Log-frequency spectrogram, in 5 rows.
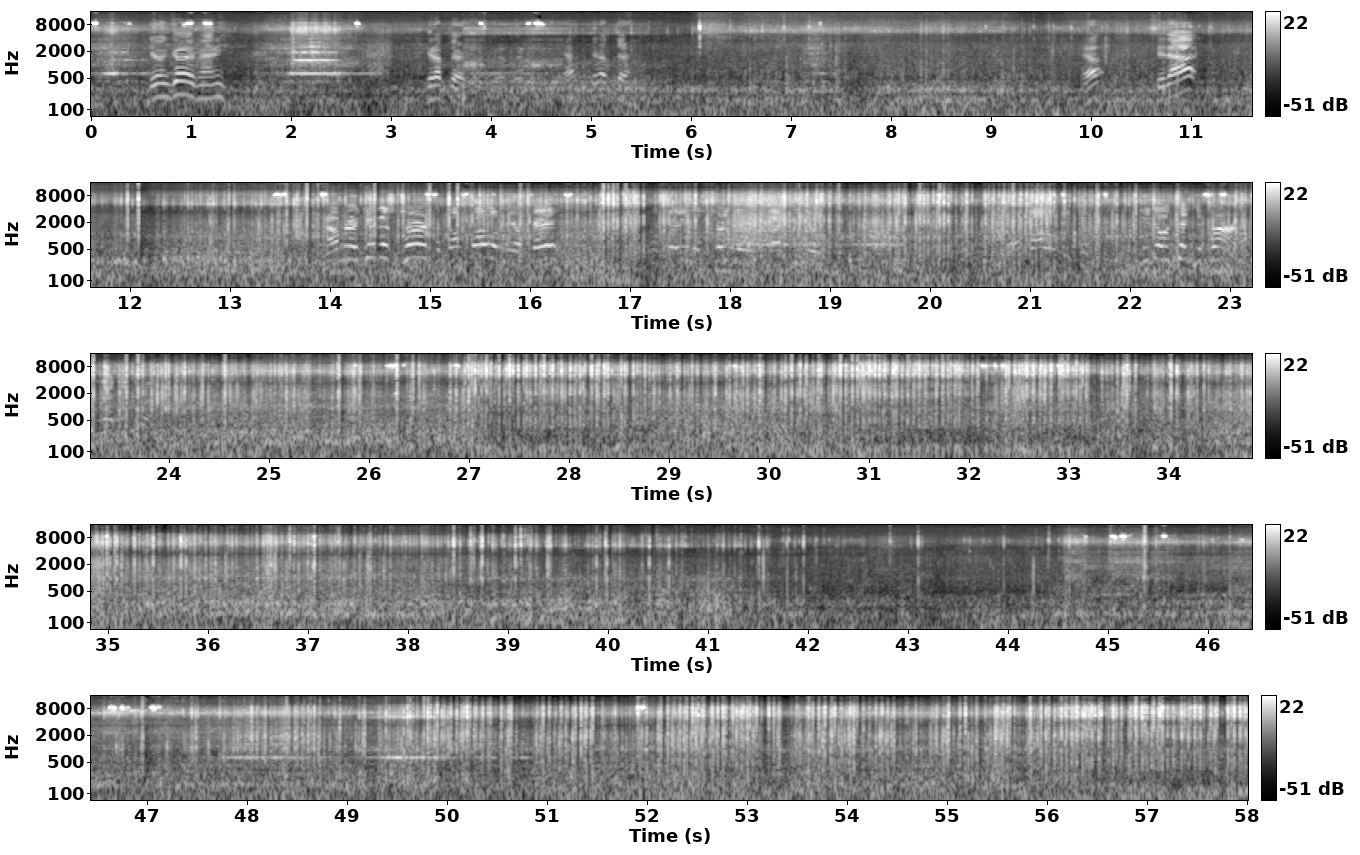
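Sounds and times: bike rattling: 0:00.0 - 0:58.0
tyres rushing on dirt: 0:00.0 - 0:58.0
wind buffeting microphone: 0:00.0 - 0:58.0.

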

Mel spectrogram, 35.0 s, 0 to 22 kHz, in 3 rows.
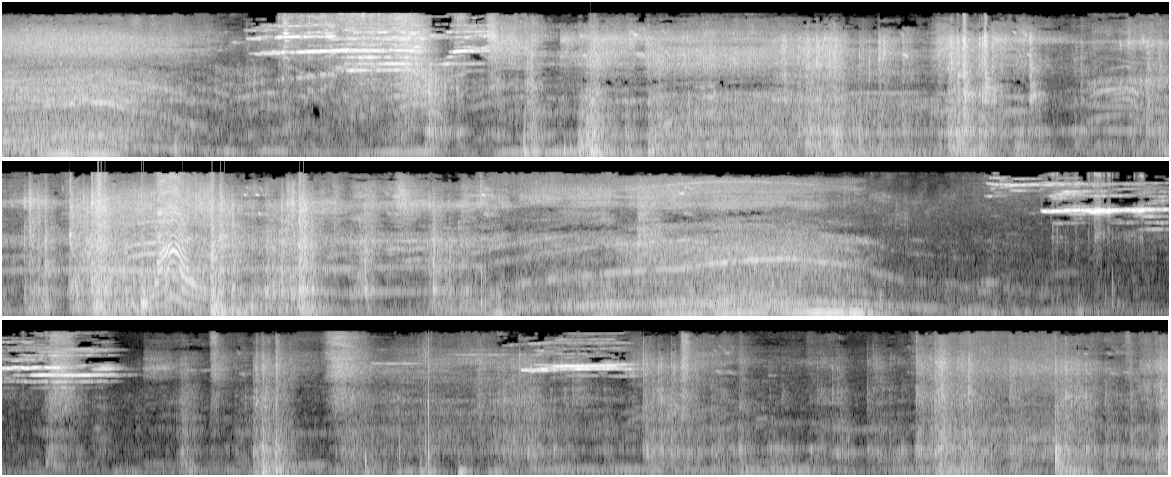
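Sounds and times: garbage truck engine revving: 0:00.0 - 0:22.4, 0:24.8 - 0:35.0
brakes squealing: 0:00.0 - 0:35.0
knocks and clanks from truck body: 0:05.1 - 0:06.8, 0:11.4 - 0:16.8, 0:29.7 - 0:35.0.

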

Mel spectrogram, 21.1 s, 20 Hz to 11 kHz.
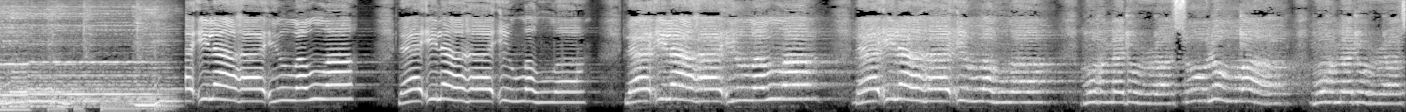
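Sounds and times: high voice singing: 0:00.0 - 0:21.0.

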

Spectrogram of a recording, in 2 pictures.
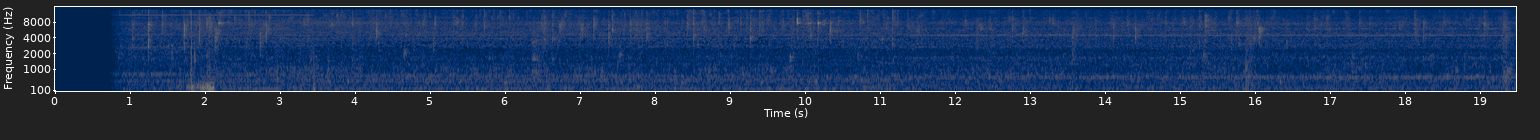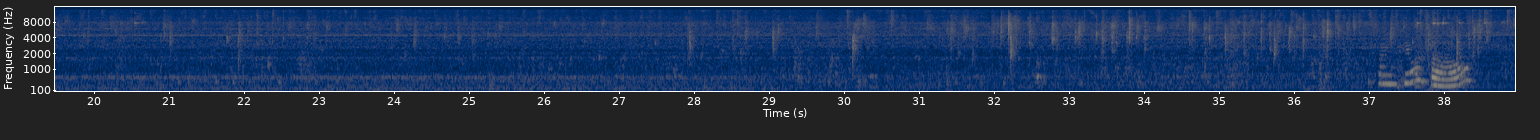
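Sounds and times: dog lapping water: 0:01.8 - 0:02.3.

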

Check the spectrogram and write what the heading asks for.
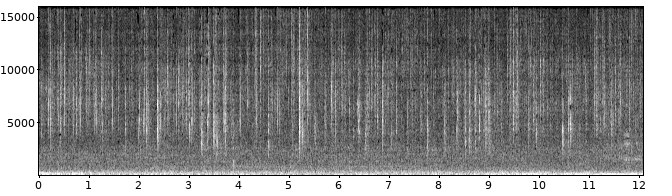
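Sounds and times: light rain falling: 0:00.0 - 0:12.0.

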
